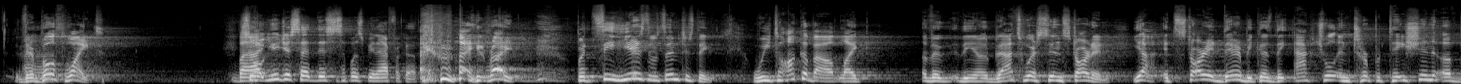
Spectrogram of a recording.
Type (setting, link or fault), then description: setting, large echoing room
